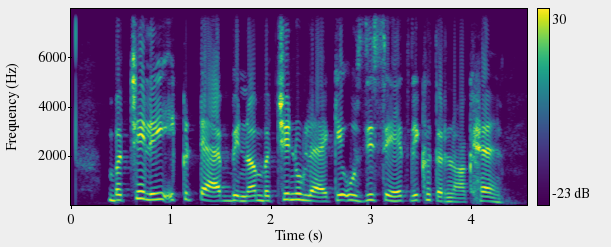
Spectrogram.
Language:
Punjabi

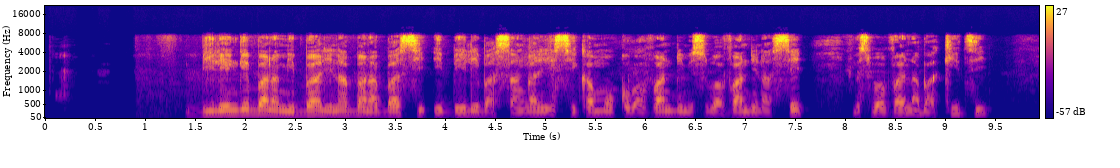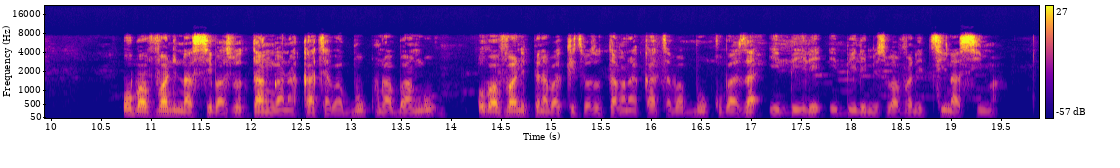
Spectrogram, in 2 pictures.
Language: Lingala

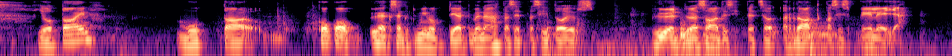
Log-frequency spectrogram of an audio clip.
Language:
Finnish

